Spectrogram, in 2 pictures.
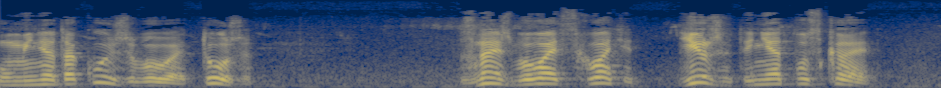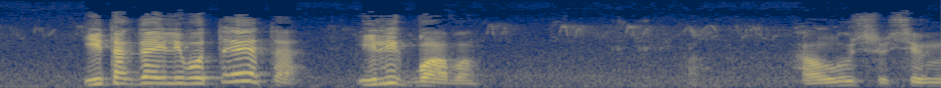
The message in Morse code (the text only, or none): none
